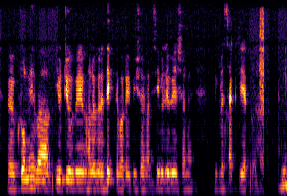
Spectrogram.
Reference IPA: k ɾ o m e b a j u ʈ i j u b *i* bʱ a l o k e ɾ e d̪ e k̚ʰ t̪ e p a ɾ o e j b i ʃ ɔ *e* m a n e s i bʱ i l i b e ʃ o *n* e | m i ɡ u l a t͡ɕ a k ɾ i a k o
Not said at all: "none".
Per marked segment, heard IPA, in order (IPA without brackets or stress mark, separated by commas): e, e, n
